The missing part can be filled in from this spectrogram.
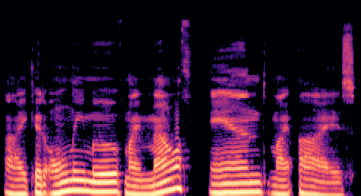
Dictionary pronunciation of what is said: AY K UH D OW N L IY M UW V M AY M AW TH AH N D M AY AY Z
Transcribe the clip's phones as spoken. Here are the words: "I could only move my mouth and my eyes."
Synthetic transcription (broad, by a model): AY K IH D OW N L IY M UW V M AY M AW TH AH N M AY AY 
